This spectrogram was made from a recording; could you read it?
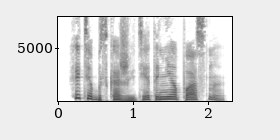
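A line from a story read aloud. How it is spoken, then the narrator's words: Sighing. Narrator (Russian): вздохнул Джер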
